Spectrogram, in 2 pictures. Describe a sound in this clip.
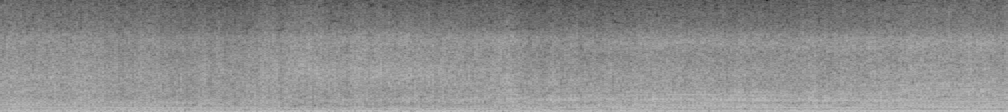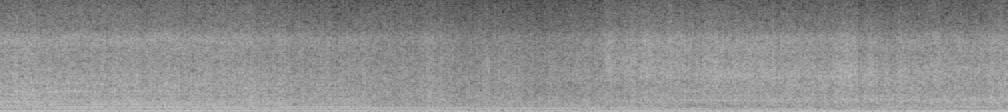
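A race car engine roars loudly up close, its pitch rising and falling.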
